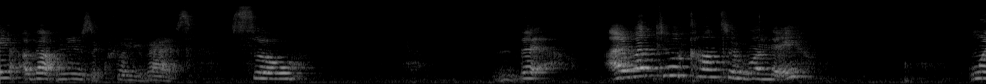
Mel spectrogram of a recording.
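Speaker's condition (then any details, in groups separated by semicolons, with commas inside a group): Cerebral palsy; affects all four limbs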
